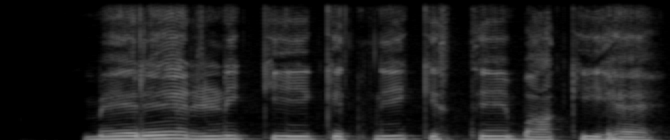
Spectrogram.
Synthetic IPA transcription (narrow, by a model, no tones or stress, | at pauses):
meːɾeɾɪɽ̃ɪkikɪt̪nikɪst̪ẽbaːkiɦɛː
